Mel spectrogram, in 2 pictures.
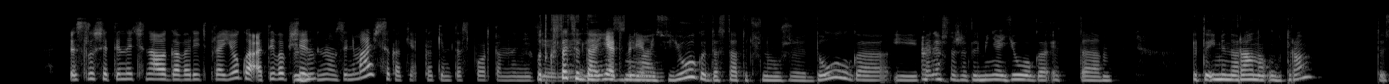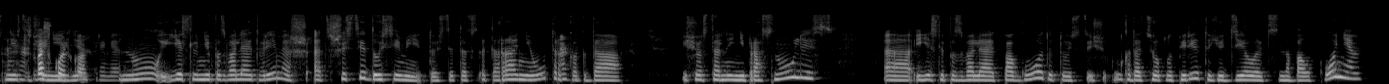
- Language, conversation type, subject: Russian, podcast, Что помогает тебе расслабиться после тяжёлого дня?
- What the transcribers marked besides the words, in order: tapping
